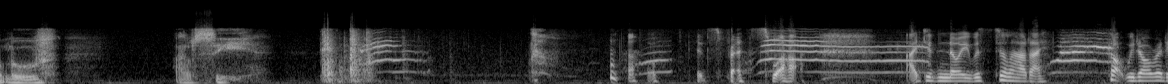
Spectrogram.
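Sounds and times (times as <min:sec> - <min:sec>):
speech: 0:01.8 - 0:02.6, 0:06.3 - 0:08.1, 0:09.1 - 0:11.6
cat meowing at the door: 0:03.5 - 0:06.8, 0:07.4 - 0:09.5, 0:10.4 - 0:11.3
laughter: 0:05.3 - 0:07.7.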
